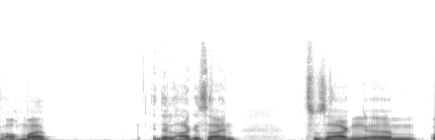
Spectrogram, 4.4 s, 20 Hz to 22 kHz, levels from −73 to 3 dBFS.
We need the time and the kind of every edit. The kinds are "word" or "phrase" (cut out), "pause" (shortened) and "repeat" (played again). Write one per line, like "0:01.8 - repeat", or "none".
none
